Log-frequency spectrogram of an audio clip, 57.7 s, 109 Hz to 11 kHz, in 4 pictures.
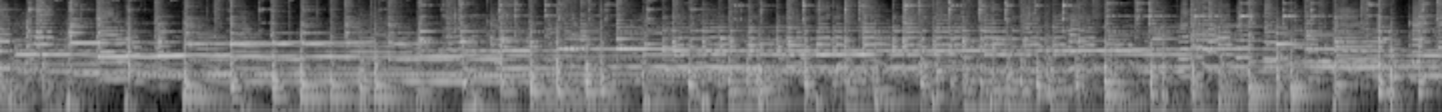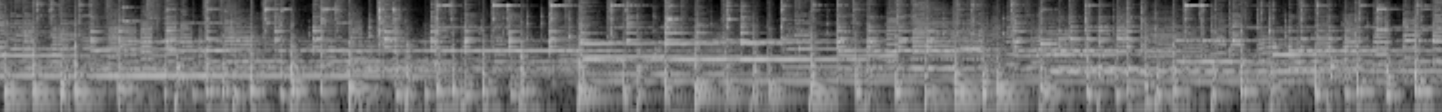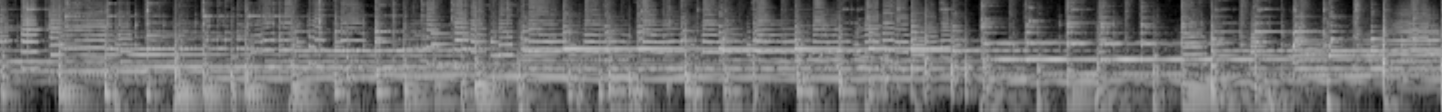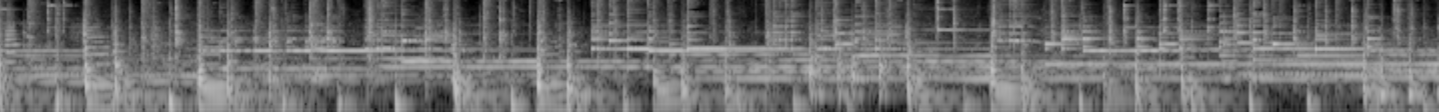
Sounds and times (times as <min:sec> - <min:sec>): Percussion: 0:00.0 - 0:57.6.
